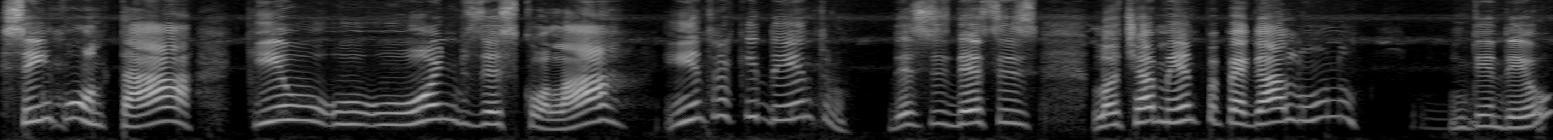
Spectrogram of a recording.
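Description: Her pitch is high and swings very widely. The woman speaks at a fairly slow pace, with a dry, close sound with no echo. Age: 60s. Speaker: local resident. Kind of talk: interview.

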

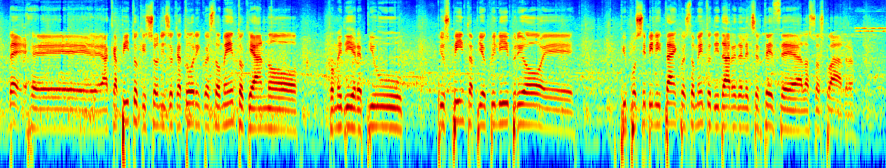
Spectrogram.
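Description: Monotone, flat male speech at a medium pitch and moderate pace. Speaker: basketball coach, expert co-commentator. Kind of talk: live sports commentary, calm tactical analysis of the game. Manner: measured, analytical, conversational.

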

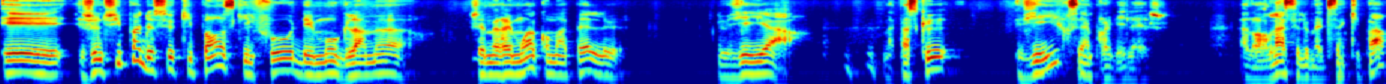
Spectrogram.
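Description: Very slow male speech with lively intonation and long, frequent pauses. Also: medium pitch for a man. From another culture, outside Quebec. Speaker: gerontologist; guest. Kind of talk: panel discussion. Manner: repeats words, stammering. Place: studio. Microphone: lapel.

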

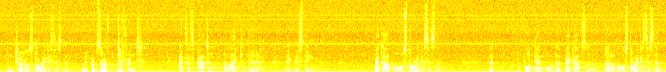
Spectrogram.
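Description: A man's very deep, low voice at a moderate pace with long, frequent pauses, over noticeable background noise. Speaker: conference presenter. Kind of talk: technical conference talk. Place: hall.

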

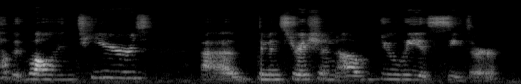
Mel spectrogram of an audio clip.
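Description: A woman with a high pitch and a bright, sharp tone speaks at a very slow pace amid audible room echo. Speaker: volunteer host of a puppet production. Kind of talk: casual video announcement.

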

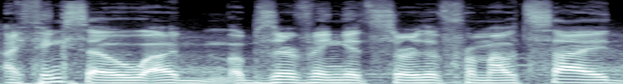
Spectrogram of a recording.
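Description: The delivery is monotone and flat at a moderate pace. Light background noise sits behind it. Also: man. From Poland. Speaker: NGO director. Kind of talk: interview. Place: hall.

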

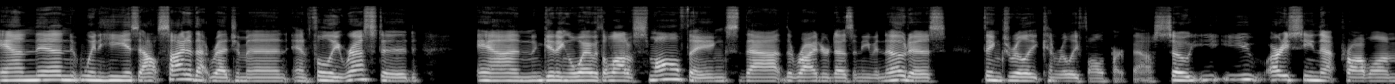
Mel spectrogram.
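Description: A woman with a normal speaking voice talks at a moderate pace with a fairly low pitch and fairly even intonation in a very clean recording with a silent background. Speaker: horse trainer and podcast host. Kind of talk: podcast monologue with listener Q&A. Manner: conversational, uses fillers.

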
